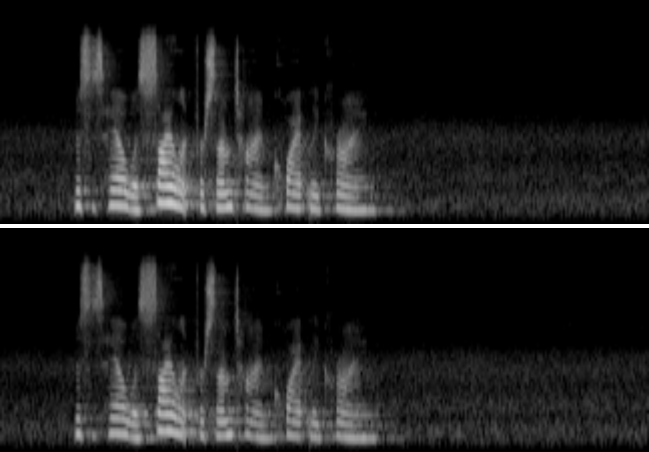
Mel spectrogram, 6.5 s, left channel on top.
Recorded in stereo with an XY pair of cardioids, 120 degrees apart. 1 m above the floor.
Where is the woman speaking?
20° left, 0.5 m.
